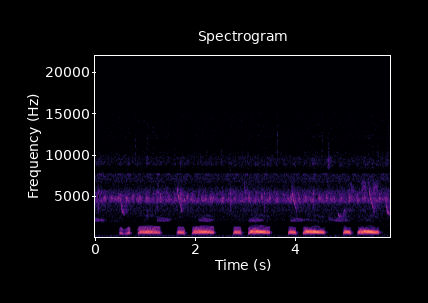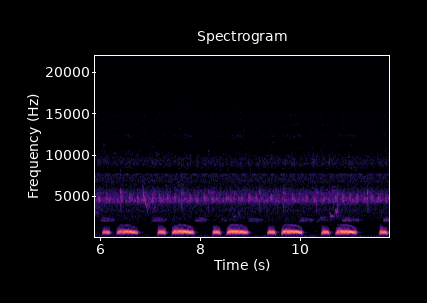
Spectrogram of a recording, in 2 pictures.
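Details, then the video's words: Kon Tum, Vietnam: a spotted dove gives a long run of soft, hollow coos, brief notes alternating with longer drawn ones in an even rhythm, with insects buzzing steadily behind. "Thổ Âm Tốt, đang gù ngon thì mái phá đám"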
